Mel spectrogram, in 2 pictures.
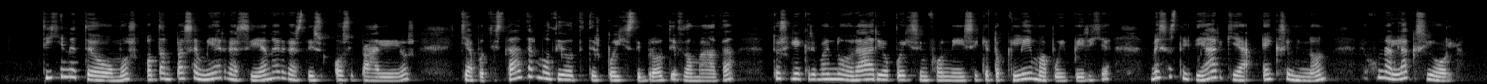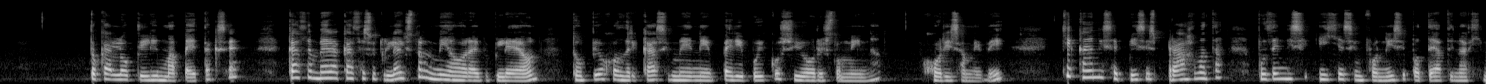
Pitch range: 190-255 Hz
